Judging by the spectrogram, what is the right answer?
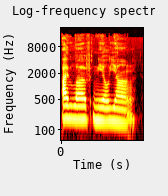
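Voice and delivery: slow, weighty, deliberate reading, as if printed huge. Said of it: "and then in big font, big text".

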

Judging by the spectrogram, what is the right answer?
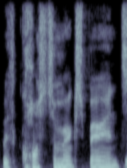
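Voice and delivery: plain

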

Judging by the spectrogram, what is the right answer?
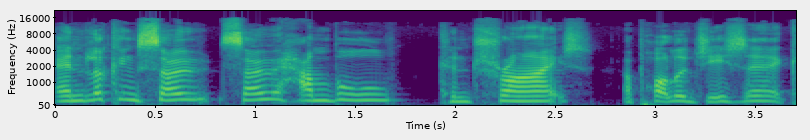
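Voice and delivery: high-pitched, sarcastic, mocking tone. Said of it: "I'm being sarcastic".

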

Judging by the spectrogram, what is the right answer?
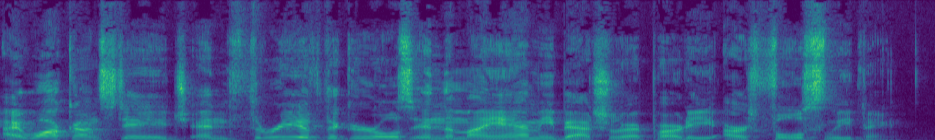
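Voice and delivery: ordinary talk, nothing marked

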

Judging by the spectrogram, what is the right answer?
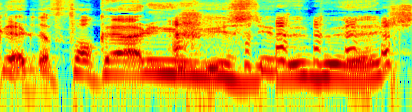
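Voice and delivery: enraged, raging, furious outburst. Retelling how the Beast rages at Belle: imitating the Beast raging. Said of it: "he rages at her like".

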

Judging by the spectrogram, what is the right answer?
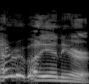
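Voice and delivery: mock monster-like yell. Describing calling everybody into bed to cuddle, retelling a monster-like yell. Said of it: "I'm yelling like".

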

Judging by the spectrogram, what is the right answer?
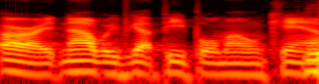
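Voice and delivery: usual speaking voice

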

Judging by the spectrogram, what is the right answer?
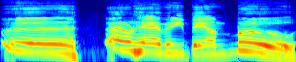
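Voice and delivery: high, slow, sorrowful panda voice, long drawn-out "uh". Giving a quiz clue by acting out the answer: sad panda impression. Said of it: "Impression time".

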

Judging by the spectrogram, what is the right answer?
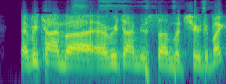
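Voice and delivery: plain

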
